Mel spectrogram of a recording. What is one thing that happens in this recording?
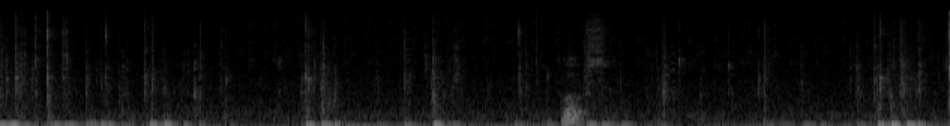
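Keys clatter on a keyboard in quick taps.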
